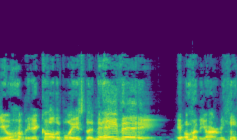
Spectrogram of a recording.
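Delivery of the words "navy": high, drawn-out, stretched shout. Reading a character's line aloud as asked: shouting the word NAVY. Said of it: "You need to shout that word".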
